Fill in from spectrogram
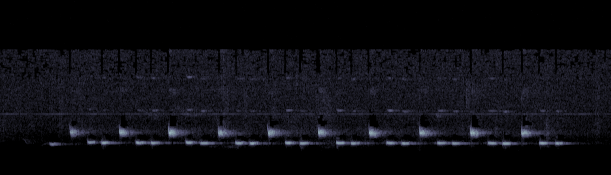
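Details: Wild bird in natural habitat sings a steady, even series of about eleven very high phrases, two per second, each a sharp bright note dropping to a thin lower whistle, with silence before and after.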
